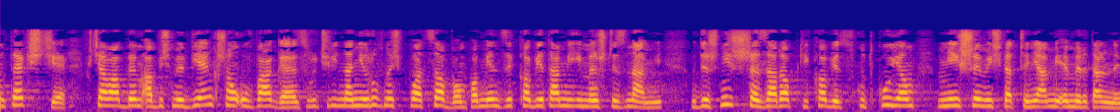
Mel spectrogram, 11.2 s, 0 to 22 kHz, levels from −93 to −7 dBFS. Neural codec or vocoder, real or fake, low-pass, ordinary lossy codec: none; real; 7.2 kHz; none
